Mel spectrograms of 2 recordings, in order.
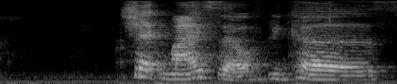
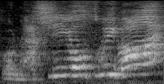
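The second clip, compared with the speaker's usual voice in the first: loud, higher, hammed-up challenge; jealous girlfriend calling him out for laughs; mock jealous outrage; 7 semitones higher, 7 dB louder than usual. Girlfriend challenging his sweetheart talk, mock outraged. Acting out her jealous former self.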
